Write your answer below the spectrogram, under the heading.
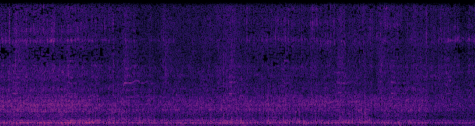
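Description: Small motorboat's engine running steadily at one pitch while under way, with a wash of wind and water noise; it gets a little quieter near the end.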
